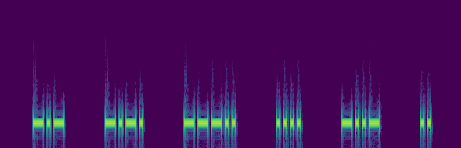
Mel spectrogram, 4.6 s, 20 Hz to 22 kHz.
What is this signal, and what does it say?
Morse code, heard as a keyed tone, about 36 wpm, spaced as for 16 wpm, 700 Hz. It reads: KC8HXI
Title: USA Call Signs - 6 Characters - 4x Character Spacing - 35wpm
